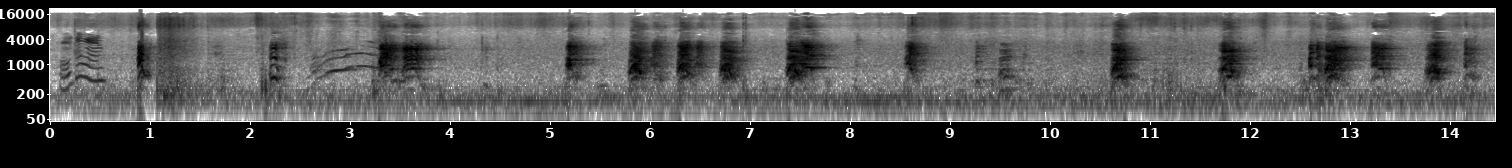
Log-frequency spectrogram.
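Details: A male corgi herding an out-of-control yellow ball gives a few high whines, then a run of sharp, excited barks about once a second.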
